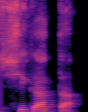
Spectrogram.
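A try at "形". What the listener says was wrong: This is ka, ta, chi. You had all the... You knew it was three sounds long. Tachi.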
